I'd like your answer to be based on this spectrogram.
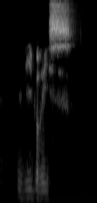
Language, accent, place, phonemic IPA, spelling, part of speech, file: French, France, Lyon, /vi.bʁis/, vibrisse, noun, LL-Q150 (fra)-vibrisse.wav
- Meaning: vibrissa (any of the tactile whiskers on the nose of an animal such as a cat; any similar feather near the mouth of some birds)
